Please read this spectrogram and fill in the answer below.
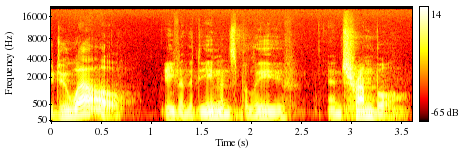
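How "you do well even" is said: usual speaking voice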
